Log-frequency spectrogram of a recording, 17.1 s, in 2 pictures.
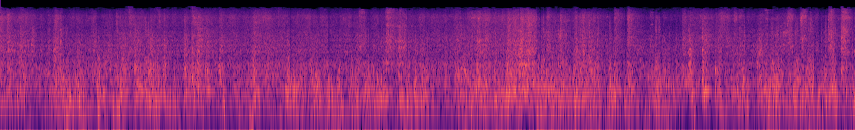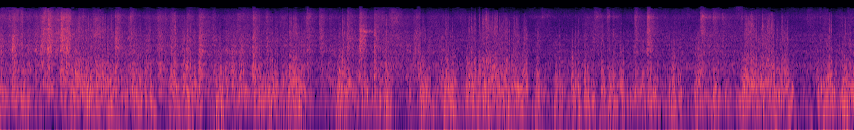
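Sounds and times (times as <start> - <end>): wheels clicking over rail joints: 0.0 - 12.9
train wheels rumbling on track: 0.0 - 17.0.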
